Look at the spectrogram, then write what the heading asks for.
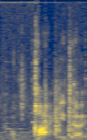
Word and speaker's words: Al-Qaeda: And you can see that you have the authentic pronunciation for Al-Qaeda, because, of course, my family speak Arabic. Al-Qaeda. It's not easy to say, even in Arabic.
